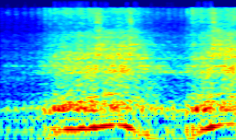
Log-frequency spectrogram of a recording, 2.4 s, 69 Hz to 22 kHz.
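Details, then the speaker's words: Yamaha Raptor 660R single-cylinder: as the revs rise and fall, a loose metallic clatter rides over the exhaust. Rattle when revving; suspected loose skid plate, later found missing a screw. "all right so right now we've got a weird rattle noise uh for those of you that haven't seen the previous video i'll start this thing up for you guys you can hear it when you rev it up"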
